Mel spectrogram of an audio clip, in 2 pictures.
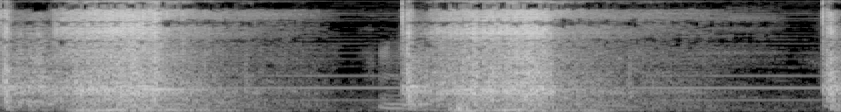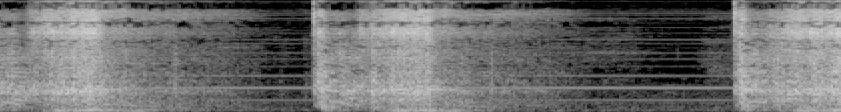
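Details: Rolls Royce Silver Shadow in freezing weather, fuel pump rebuilt, plugs just changed: starter whirs about two seconds per try over four or five attempts, never fires. Cranks but won't start; owner suspects the carburetor is next.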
